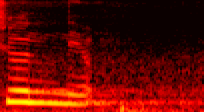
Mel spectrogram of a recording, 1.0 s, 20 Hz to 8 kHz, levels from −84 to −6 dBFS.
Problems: background sounds at intervals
